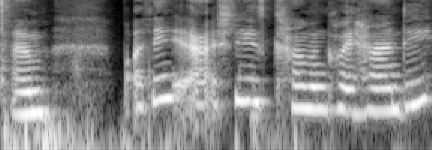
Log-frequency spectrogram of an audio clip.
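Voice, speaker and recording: A woman with an English accent at a very fast pace, with ordinary pitch variation. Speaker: vlogger. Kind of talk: casual vlog talk. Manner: heavy breathing.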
